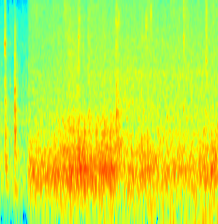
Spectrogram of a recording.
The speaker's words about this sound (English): Why is it still raining?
